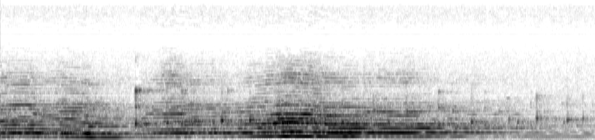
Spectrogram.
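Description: Live instrumental music from a small tango-jazz ensemble: two long held notes that slowly slide upward in pitch, swelling about two seconds in and then fading.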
